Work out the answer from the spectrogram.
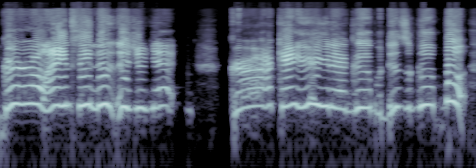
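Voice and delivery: high mock woman under the dryer; salon lady. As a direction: play a chatty lady under the hair dryer.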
